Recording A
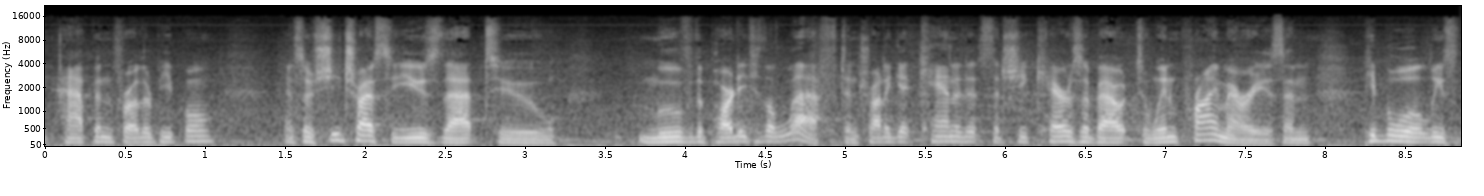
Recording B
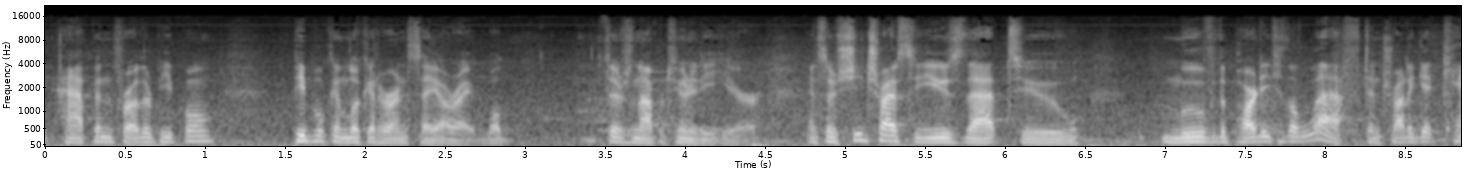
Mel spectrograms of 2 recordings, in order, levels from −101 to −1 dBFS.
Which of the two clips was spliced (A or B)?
A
